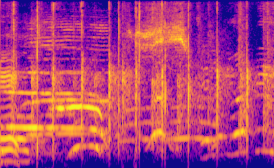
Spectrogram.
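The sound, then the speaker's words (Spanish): Applause welcoming Leopi, a dating coach and bestselling author, as a guest: loud, scattered hand claps at an uneven rhythm, with voices speaking and calling out over them the whole time. “Un aplauso para Leopi.”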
